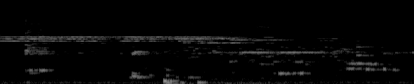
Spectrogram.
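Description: Quiet room sound with a faint, steady high-pitched electronic tone and a few faint, indistinct short sounds in the middle.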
